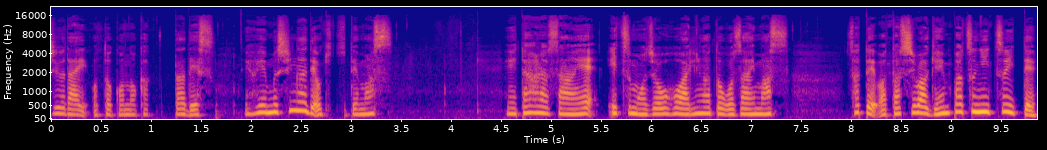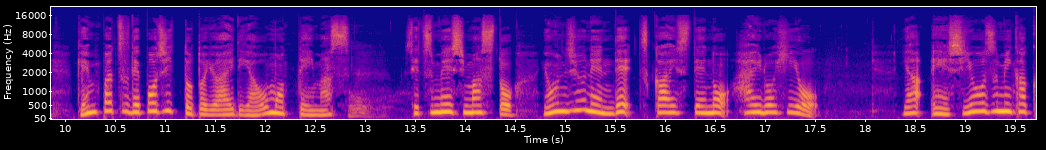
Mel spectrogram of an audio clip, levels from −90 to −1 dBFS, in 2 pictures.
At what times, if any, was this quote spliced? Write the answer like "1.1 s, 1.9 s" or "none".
2.9 s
